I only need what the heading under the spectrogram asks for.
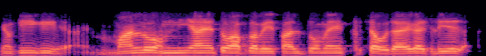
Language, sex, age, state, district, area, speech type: Hindi, male, 18-30, Rajasthan, Karauli, rural, conversation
